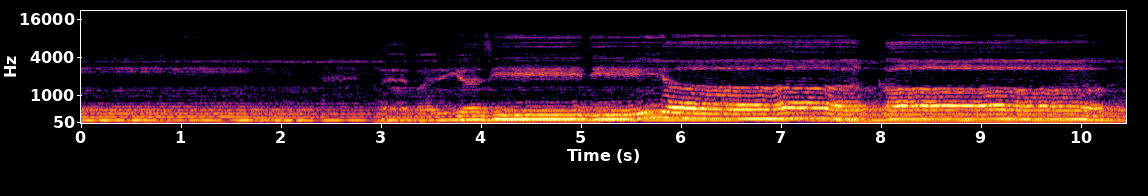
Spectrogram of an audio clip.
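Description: A man chanting a noha, a Shia lament, into a microphone. He holds long, drawn-out notes that bend slowly in pitch and grow louder about four seconds in, over a steady low drone.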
